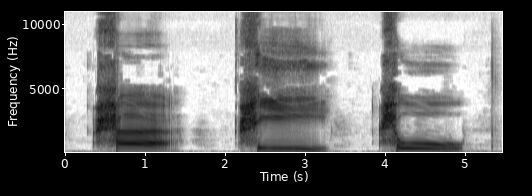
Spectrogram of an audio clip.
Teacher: Dialirkan dulu berbisiknya, baru keluarkan vokal a, i, u-nya. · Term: H kecil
